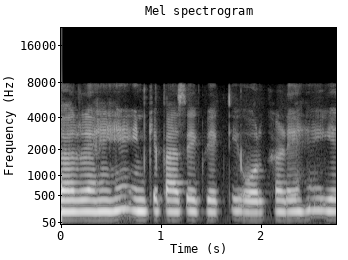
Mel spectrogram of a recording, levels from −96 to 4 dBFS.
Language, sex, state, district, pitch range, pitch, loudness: Hindi, female, Punjab, Pathankot, 200-210 Hz, 205 Hz, -17 LUFS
